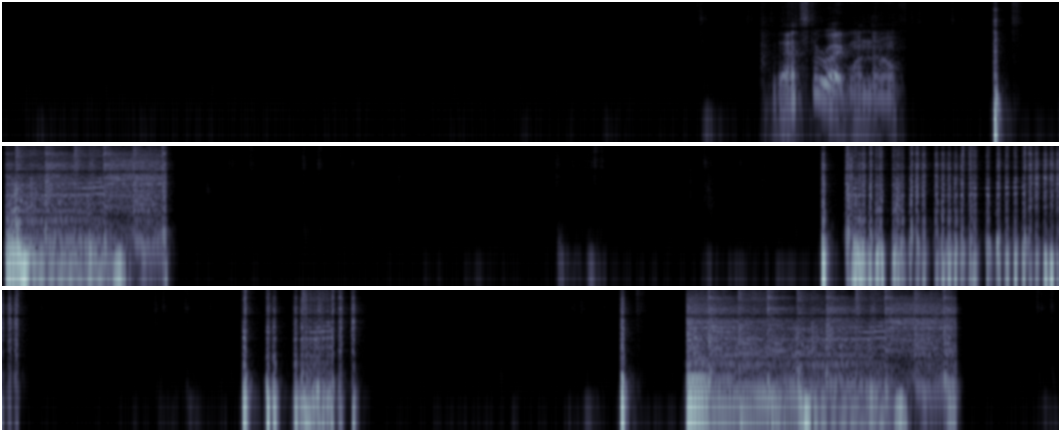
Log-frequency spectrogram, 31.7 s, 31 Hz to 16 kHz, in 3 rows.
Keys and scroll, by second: 7.1 f, 9.5 ctrl+r, 9.5 a, 10.1 space, 11.9 space, 12.5 =, 12.5 space, 15.9-18.0 typing, 21.5 s, 23.0 ctrl+z, 23.0 a, 27.0 a, 27.5 space, 30.6 space, 31.6 alt+shift+s.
